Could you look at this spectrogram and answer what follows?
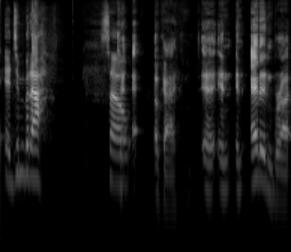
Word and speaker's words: Edinburgh: It's spelled Edinburg, but in Scotland they say Edinburgh.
